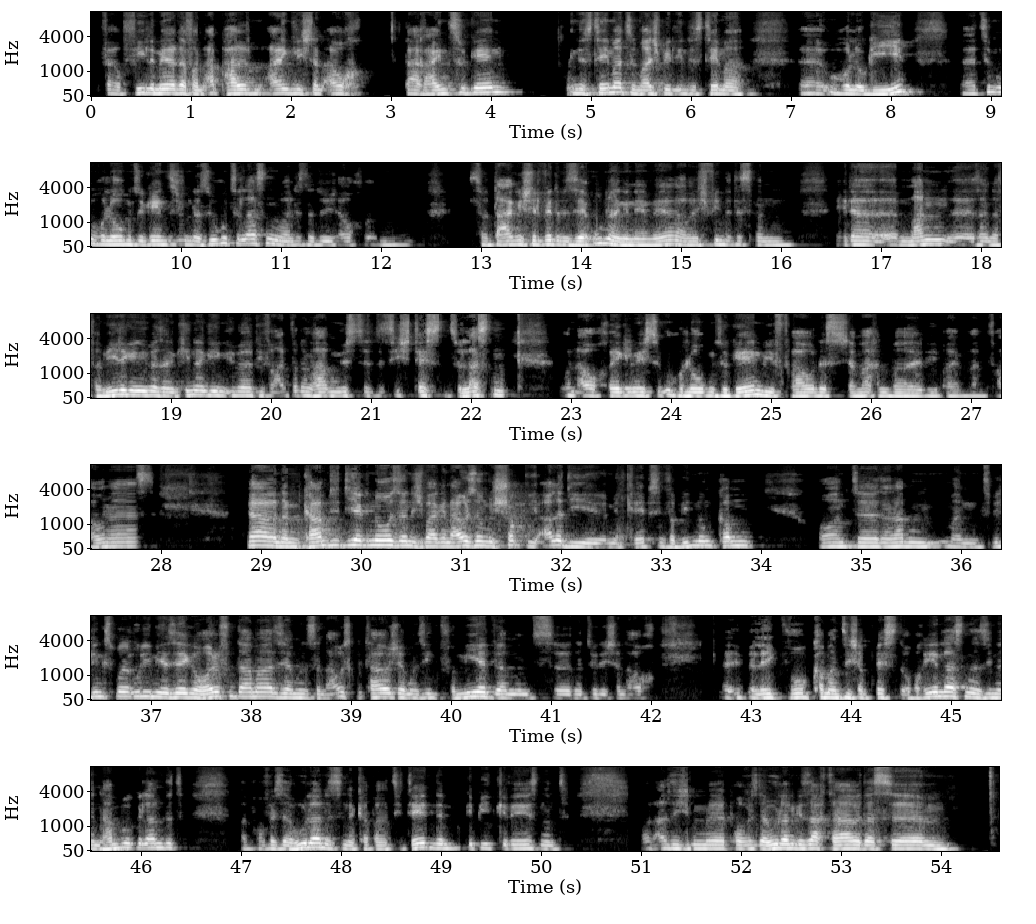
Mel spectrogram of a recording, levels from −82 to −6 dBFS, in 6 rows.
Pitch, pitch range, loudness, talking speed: 145 Hz, 130-155 Hz, -17 LUFS, 185 wpm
